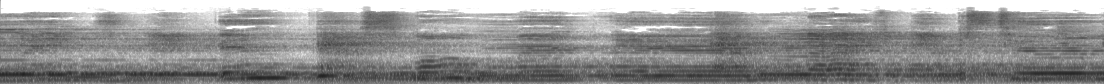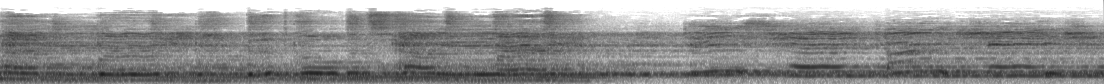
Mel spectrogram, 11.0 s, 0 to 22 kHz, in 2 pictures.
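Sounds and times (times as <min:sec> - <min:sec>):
girl singing: 0:00.0 - 0:11.0
pop backing track: 0:00.0 - 0:11.0.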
